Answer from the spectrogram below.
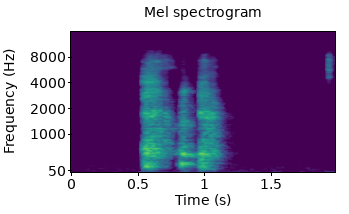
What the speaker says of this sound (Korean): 제가 좀 기침이 나와서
